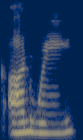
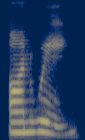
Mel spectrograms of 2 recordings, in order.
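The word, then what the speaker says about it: ennui: lines from my chatbook on we from the diagnostic and statistical Field Guide of feminine disorders here's a tip for you authors one-word titles two syllables at most pronunciation on we on we also Henry definition particular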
